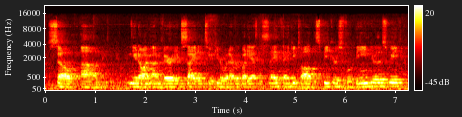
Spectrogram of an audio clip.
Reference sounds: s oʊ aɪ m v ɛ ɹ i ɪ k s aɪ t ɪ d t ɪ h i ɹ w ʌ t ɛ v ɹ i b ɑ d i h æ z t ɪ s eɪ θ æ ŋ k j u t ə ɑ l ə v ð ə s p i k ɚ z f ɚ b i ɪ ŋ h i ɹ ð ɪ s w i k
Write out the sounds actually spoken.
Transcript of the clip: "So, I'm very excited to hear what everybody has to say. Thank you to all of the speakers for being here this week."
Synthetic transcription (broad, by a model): s oʊ aɪ m v ɛ ɹ i ɪ k s aɪ t ɪ d t ɪ h i ɹ w ʌ t ɛ v ɹ i b ɑ d i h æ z t ɪ s eɪ θ æ ŋ k j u t ə ɑ l ə v ð ə s p i k ɚ z f ɚ b i ɪ ŋ h i ɹ ð ɪ s w i k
